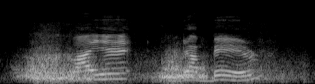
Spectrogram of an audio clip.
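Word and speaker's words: וַיְדַבֵּר: So make two open syllables to begin your pronunciation. Va-ye. Vayedaber.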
